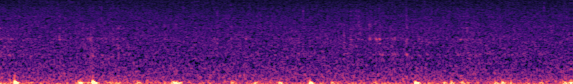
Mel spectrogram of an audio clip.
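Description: Wind buffeting the camera's microphone: an uneven low rumble with irregular soft thumps.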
